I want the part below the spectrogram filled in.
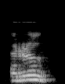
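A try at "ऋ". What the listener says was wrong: That is the re, not ru. So this is re. It is that re.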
